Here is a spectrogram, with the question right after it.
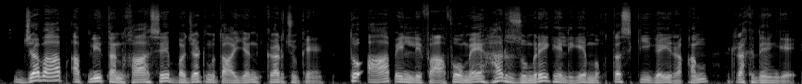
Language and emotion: Urdu, neutral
